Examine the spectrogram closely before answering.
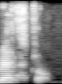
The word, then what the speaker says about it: restaurant: you don't really hear that sound it's a restaurant what about the third word portal is it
